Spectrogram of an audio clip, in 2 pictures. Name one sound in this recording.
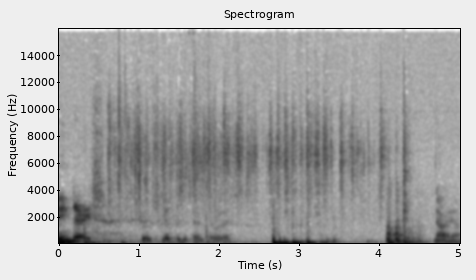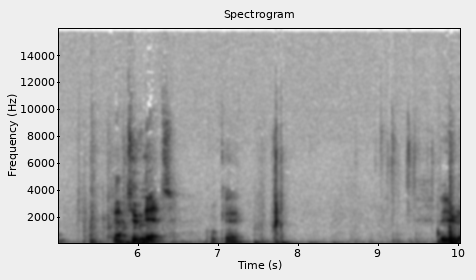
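Small plastic game pieces tap and slide on a tabletop board.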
